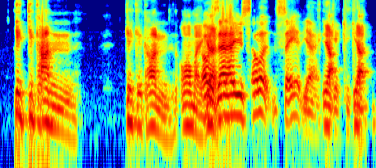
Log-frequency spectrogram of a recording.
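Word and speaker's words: Gekkeikan: And it is not, that was a good, it is not Geineken, is it? It's not Geineken. Gekikan.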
